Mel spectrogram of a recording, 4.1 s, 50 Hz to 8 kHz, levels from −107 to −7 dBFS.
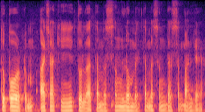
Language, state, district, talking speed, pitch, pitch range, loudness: Ao, Nagaland, Dimapur, 130 wpm, 100 Hz, 95-105 Hz, -21 LUFS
